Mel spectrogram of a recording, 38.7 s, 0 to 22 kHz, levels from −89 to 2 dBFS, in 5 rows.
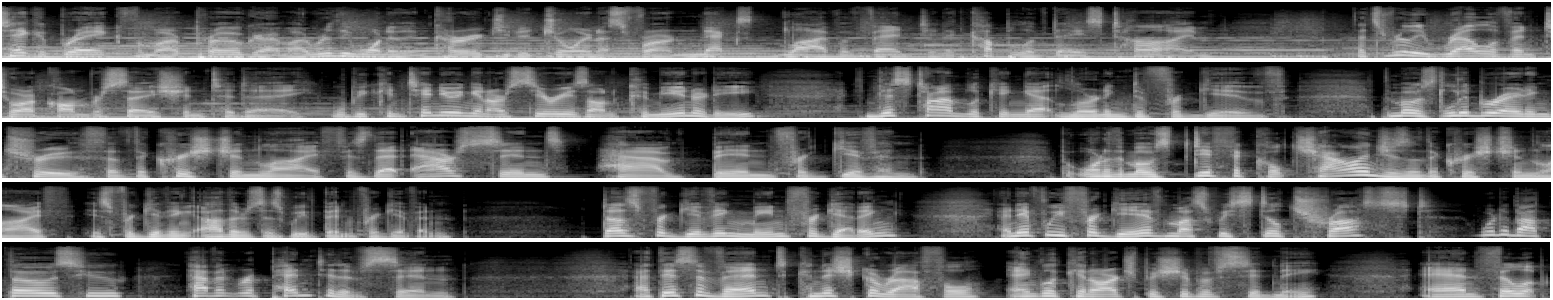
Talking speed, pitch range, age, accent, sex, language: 175 wpm, 115-160 Hz, 30-49, American, male, English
